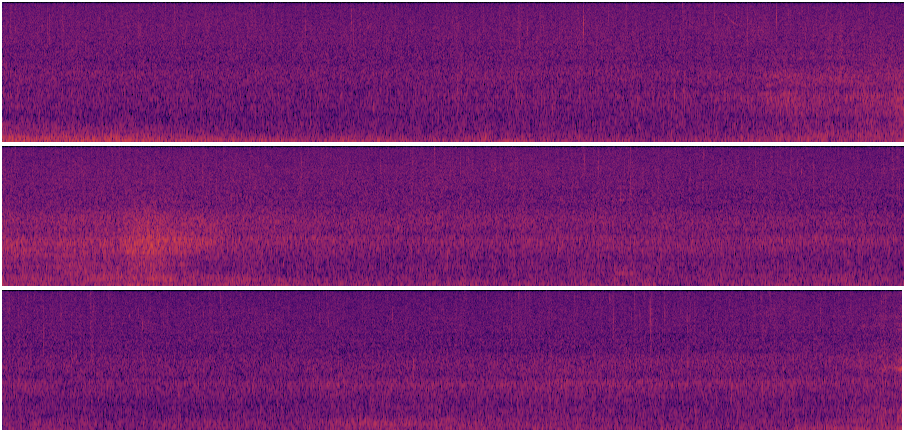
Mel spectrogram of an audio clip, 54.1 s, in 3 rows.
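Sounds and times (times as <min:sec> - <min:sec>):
steady rain falling: 0:00.0 - 0:54.0
wash of noise: 0:15.2 - 0:23.9, 0:50.8 - 0:54.0.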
